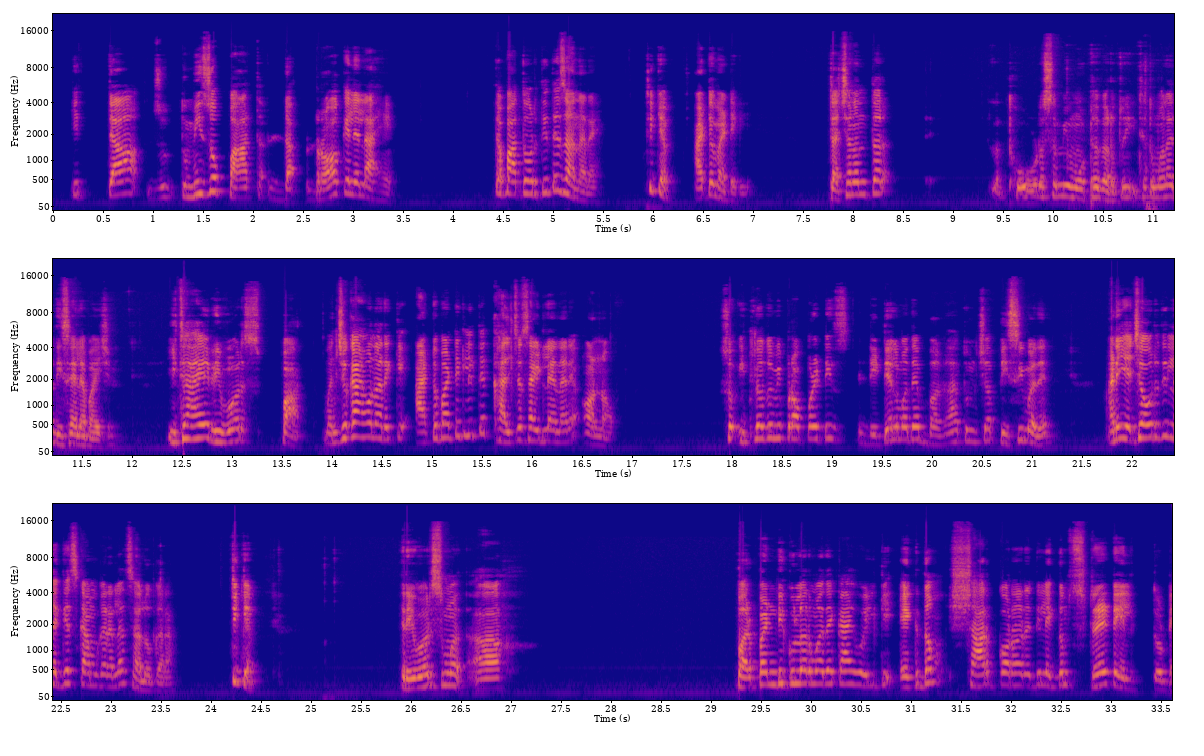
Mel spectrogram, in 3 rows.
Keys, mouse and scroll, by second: 0.1-0.6 scroll down 1, 0.6 middle click, 11.3-14.4 drag, 14.1-15.5 typing, 15.0 click, 17.8 click, 26.3 click, 32.6 click.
